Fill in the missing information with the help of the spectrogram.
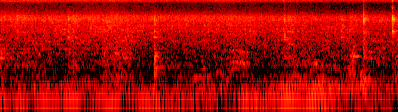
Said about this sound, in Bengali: চিচিঙ্গা তেলে দিয়ে দিচ্ছি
